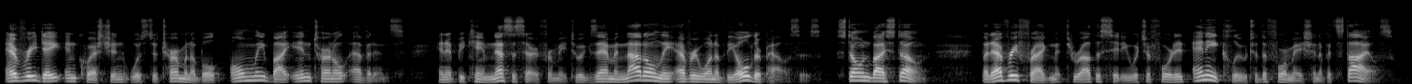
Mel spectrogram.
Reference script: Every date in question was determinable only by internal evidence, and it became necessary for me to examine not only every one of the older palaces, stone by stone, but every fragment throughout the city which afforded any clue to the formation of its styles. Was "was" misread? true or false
false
